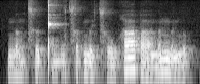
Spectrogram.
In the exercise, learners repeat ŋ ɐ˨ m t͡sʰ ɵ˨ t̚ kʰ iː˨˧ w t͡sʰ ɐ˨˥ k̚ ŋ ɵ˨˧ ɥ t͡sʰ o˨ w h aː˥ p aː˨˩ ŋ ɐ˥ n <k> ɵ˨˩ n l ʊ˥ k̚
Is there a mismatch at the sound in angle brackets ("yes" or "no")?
yes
